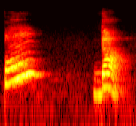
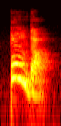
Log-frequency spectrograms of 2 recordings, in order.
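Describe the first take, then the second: First: Panda in two drawn-out, separated syllables, high; split into syllables. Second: Said in the usual way. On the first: Shown as a demonstration. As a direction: pause between pan and da. Teacher dictates a word by syllables.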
